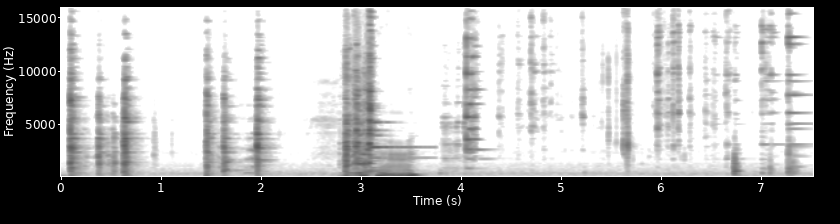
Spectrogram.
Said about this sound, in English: Okay, I'm gonna grab some bowls for the ice cream.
